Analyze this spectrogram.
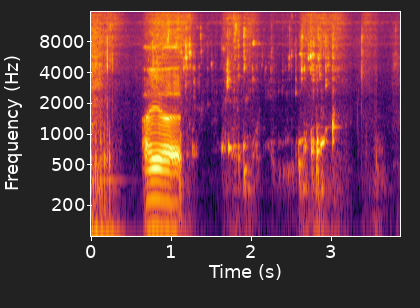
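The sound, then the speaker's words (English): Water pours briefly into a glass, a short gurgling fill with a rising pitch, followed by people talking in the background. “Yo, you want any more water?”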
